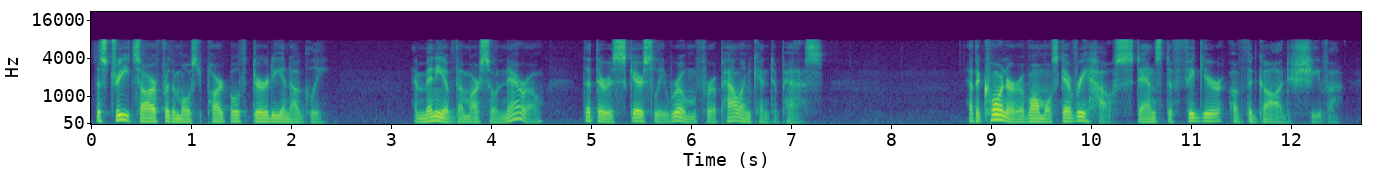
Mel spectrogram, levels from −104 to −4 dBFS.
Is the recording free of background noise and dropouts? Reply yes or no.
yes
